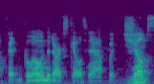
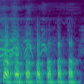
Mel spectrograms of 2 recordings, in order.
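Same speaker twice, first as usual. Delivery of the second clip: laughing booms, louder; mock boom sounds; 3 semitones higher, 7 dB louder, faster than usual. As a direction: pop each goblin down with a laugh. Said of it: "goblins falling".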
